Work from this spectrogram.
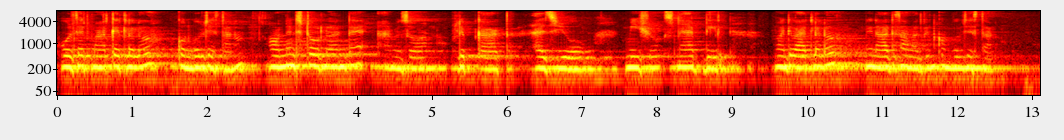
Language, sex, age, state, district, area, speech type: Telugu, female, 18-30, Telangana, Ranga Reddy, urban, spontaneous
